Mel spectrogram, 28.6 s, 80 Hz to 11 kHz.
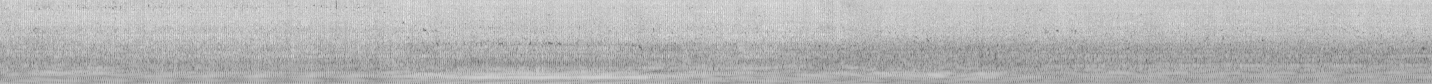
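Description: DEKES DH3800 gasoline generator engine running under a load of about 2,700–2,800 watts and not sounding good, its pitch wavering and dipping for several seconds about a third of the way in before settling. The generator is overloaded at this load, which it cannot sustain for more than a minute or two.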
